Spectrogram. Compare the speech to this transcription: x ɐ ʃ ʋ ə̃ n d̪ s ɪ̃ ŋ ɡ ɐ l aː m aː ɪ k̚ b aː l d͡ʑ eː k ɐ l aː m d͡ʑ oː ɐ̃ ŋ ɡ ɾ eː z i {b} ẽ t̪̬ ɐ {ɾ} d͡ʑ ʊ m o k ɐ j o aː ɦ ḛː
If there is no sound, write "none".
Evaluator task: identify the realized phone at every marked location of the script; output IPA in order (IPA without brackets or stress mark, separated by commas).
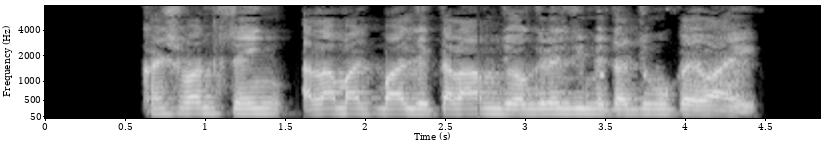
m, ɾ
